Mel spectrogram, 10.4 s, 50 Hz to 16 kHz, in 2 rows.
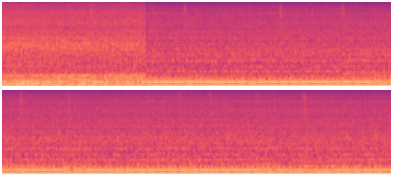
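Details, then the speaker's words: Jeep WJ 4.0 after fuel filter leak repair, restarted after an earlier 10-minute run, with some Seafoam added: steady low idle with slightly uneven, loping beat; now idles on its own but still rough. "it's idling right now and you can see it's rough but it is Island on its own"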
